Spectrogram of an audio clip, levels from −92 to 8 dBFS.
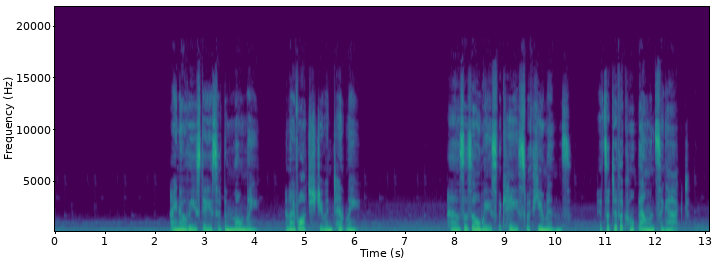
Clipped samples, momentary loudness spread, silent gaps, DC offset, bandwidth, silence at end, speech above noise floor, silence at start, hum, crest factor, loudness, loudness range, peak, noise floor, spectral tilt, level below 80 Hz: under 0.1%; 12 LU; none; under 0.1%; 16 kHz; 0 s; 22 dB; 0 s; none; 16 dB; -31 LUFS; 4 LU; -16 dBFS; -52 dBFS; -4.5 dB/octave; -52 dBFS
